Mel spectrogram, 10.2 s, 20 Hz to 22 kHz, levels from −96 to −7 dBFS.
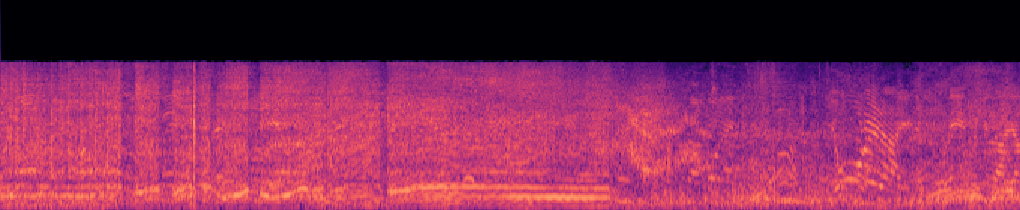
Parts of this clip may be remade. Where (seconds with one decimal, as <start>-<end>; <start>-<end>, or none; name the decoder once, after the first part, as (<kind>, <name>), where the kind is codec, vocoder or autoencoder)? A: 4.8-6.8 (codec, DAC)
